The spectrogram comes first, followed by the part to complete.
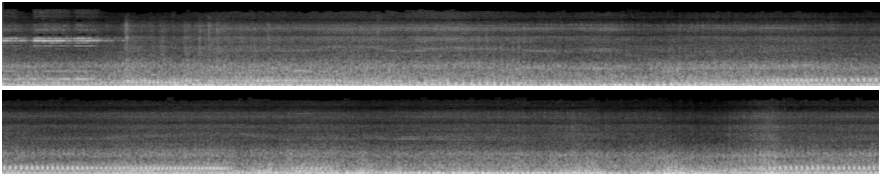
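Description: Motorcycle engine running under way with wind noise on the handlebar microphone, steady throughout, with the engine note rising for a couple of seconds past the middle. A brief high-pitched tone sounds near the start.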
